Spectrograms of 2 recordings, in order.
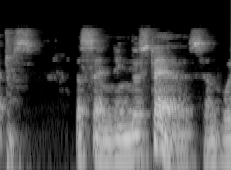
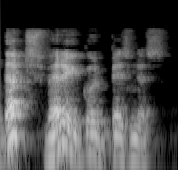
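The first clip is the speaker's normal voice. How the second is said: pompous tragedian; 7 dB louder than usual. A narrator's reading. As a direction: roll it out like a stage tragedian. Lenville's tragedian voice.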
